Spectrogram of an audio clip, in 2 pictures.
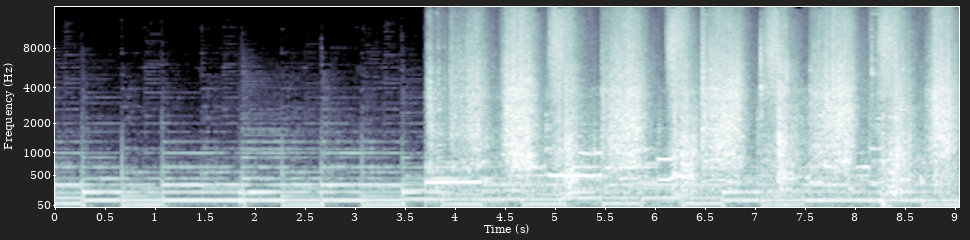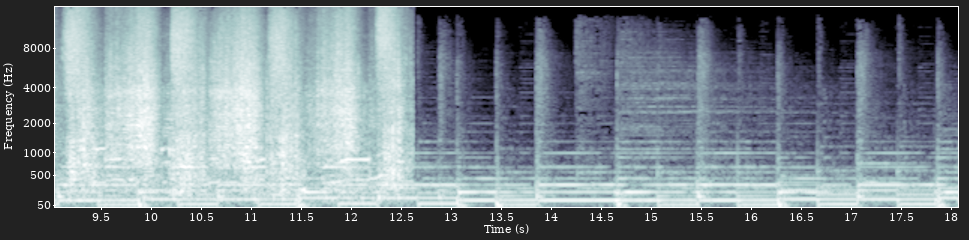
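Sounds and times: rhythmic scraping strokes: 3.7 - 12.6.

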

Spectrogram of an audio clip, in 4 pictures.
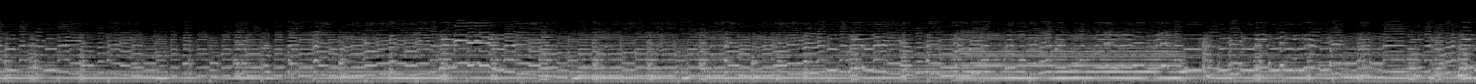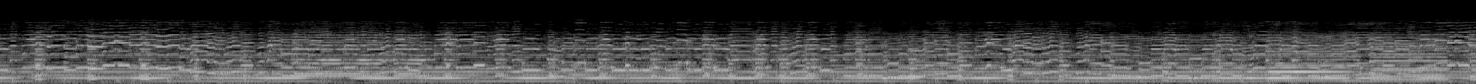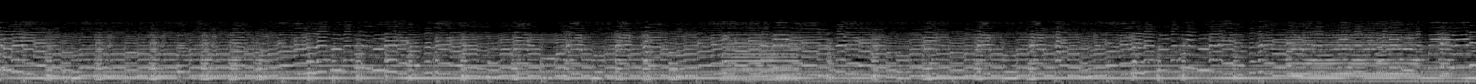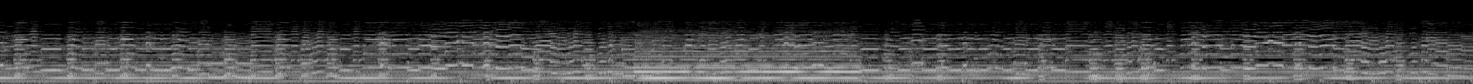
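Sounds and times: low held regulator chords: 0.0 - 59.0
uilleann pipes playing lively tune: 0.0 - 59.0.

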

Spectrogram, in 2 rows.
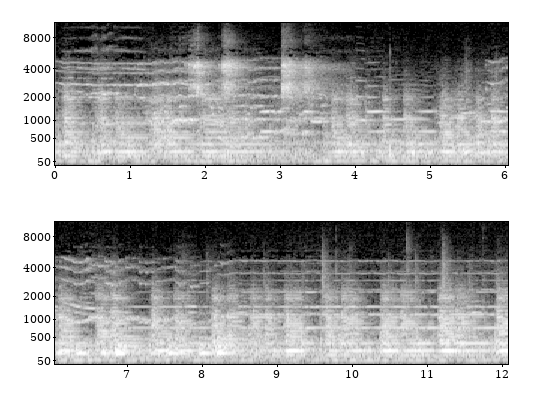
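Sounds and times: bowed cello: 0.0 - 12.0
double bass sustained tones: 0.0 - 12.0.

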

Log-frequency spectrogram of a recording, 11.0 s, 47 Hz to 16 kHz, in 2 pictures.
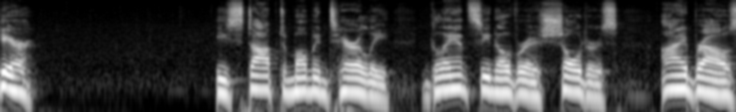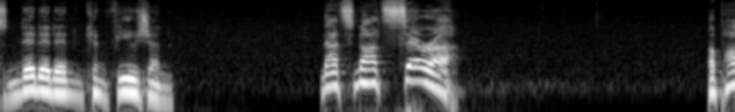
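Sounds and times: man narrating: 0.0 - 0.3, 1.6 - 6.9, 7.9 - 9.0
faint steady rain: 0.0 - 11.0.

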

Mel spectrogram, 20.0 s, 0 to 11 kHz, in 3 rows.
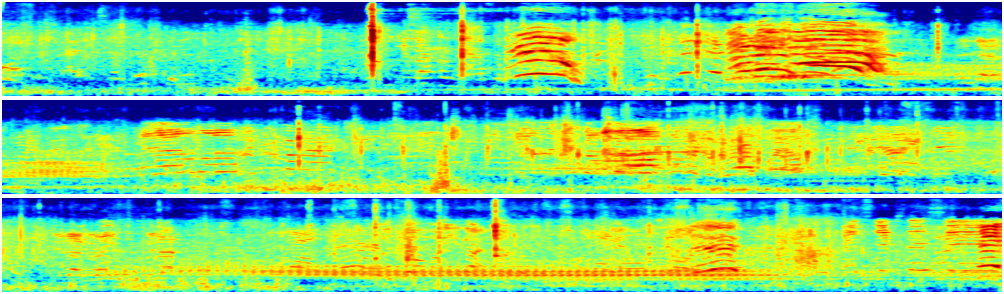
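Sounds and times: people talking and calling out: 0.0 - 20.0
held calling or chant: 13.9 - 20.0.

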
